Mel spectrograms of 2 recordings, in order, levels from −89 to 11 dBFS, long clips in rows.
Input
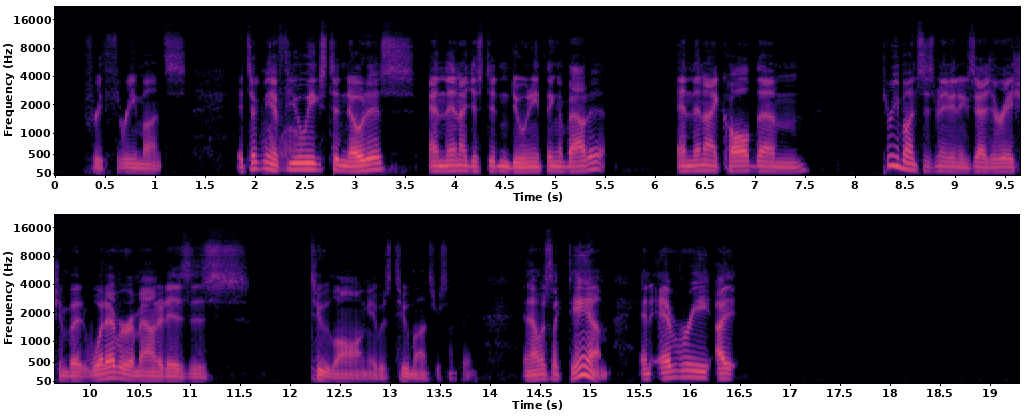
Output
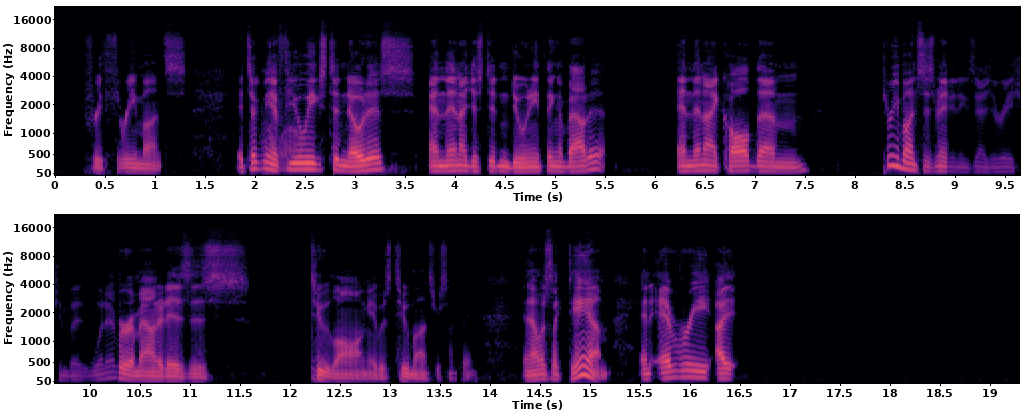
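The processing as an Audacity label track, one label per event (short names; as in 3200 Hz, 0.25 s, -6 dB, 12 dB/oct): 8.910000	10.270000	passive tone stack bass-middle-treble 6-0-2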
